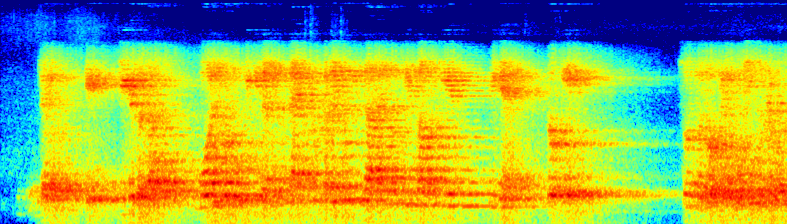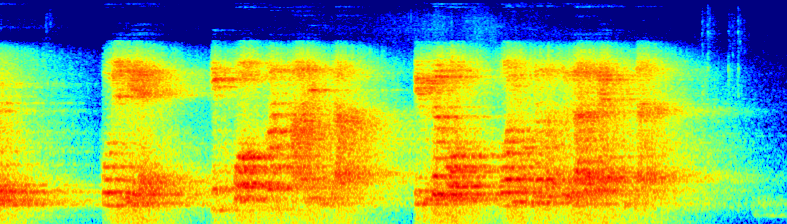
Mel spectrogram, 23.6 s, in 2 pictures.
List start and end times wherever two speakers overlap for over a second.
10.3-11.6

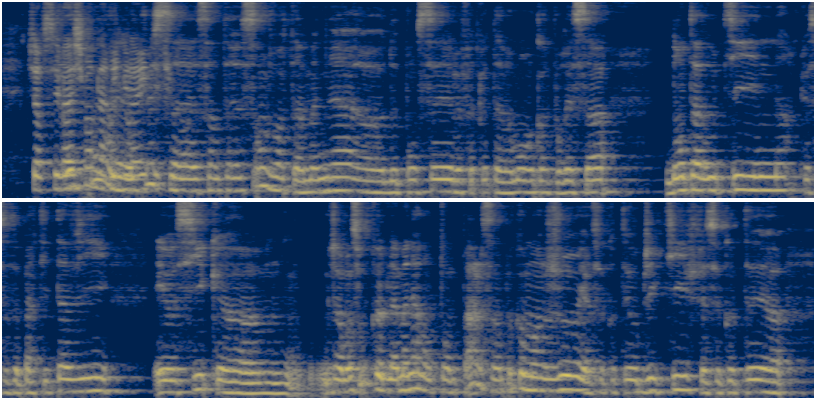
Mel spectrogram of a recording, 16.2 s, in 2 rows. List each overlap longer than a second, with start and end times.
0.6-1.9

